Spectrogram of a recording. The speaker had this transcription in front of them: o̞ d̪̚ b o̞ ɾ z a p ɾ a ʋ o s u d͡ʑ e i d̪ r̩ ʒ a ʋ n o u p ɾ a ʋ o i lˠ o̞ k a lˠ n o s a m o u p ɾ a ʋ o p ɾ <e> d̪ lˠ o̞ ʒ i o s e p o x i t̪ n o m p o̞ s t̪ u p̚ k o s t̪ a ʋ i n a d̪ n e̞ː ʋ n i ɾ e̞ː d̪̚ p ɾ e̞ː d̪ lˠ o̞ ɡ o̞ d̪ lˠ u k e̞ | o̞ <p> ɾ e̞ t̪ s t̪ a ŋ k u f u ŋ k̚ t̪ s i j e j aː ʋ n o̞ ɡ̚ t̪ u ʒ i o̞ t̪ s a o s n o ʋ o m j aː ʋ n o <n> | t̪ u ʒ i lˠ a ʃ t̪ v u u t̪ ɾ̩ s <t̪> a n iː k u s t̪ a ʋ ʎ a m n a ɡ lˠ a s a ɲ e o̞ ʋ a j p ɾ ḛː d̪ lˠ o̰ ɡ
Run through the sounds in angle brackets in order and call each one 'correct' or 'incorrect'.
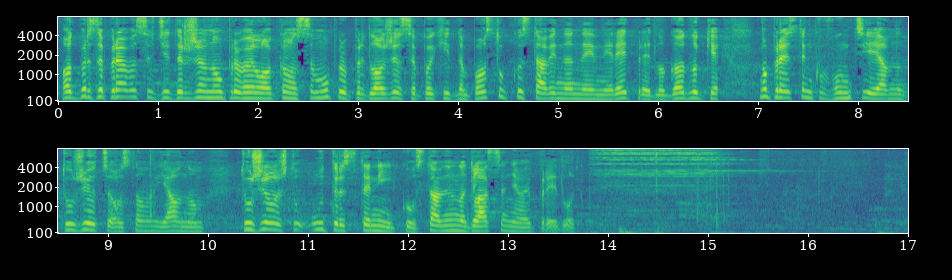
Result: correct, correct, incorrect: m, correct

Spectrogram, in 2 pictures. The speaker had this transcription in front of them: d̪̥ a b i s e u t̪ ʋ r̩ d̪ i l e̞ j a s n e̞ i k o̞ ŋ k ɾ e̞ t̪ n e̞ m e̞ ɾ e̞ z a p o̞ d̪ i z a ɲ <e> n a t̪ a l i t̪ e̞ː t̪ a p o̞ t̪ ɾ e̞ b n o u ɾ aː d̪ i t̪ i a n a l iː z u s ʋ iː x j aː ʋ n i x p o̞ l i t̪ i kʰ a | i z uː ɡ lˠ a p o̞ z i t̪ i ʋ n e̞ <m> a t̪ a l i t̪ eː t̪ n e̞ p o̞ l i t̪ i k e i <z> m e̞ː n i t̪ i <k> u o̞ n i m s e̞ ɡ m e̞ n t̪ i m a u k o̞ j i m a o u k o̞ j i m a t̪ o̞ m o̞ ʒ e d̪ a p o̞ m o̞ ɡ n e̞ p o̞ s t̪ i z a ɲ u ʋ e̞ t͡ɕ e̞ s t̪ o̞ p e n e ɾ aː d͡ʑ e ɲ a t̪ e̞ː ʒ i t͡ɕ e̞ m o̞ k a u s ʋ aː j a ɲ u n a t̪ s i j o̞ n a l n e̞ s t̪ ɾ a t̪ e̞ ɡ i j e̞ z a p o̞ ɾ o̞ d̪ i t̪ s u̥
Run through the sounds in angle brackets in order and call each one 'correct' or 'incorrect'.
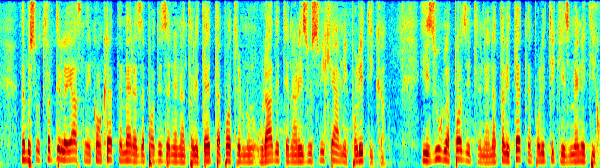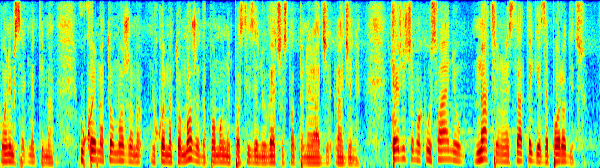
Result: correct, incorrect: n, correct, incorrect: x

